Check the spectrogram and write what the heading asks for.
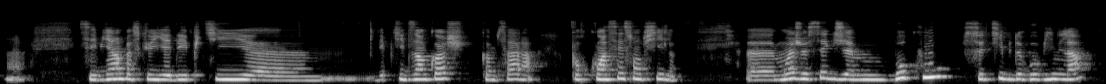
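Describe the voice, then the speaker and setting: A woman's voice: on the high side, darkish tone, highs cut off. Chatty woman demoing gear, hesitant. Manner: hesitant, many fillers and restarts; chatty, talks to the viewers while handling objects. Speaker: vlogger showing vaping gear. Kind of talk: casual how-to demonstration.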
